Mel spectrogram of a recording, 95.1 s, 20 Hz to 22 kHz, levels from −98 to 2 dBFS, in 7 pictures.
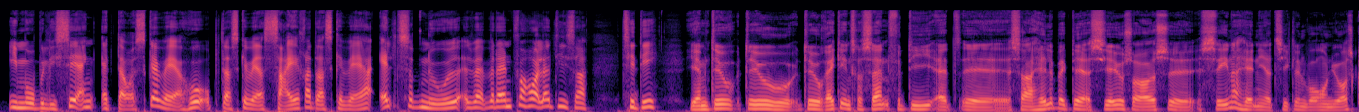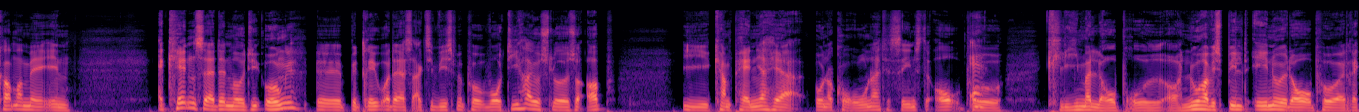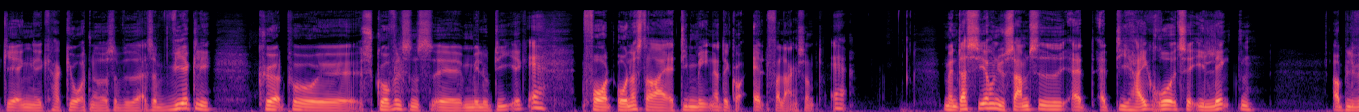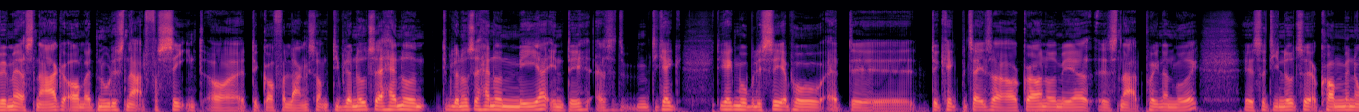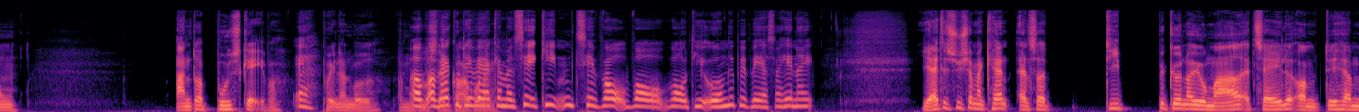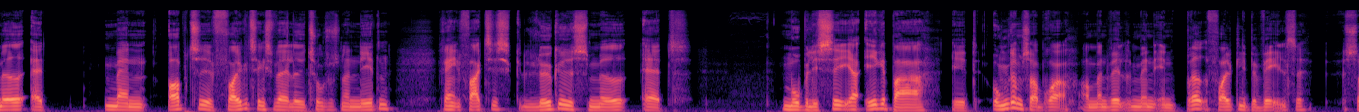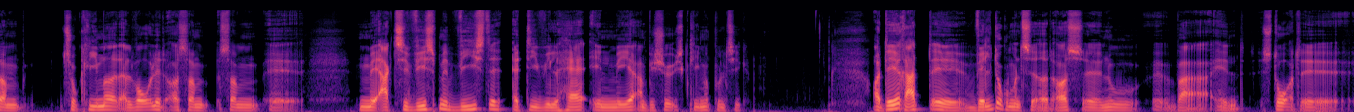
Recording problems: none

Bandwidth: 14.5 kHz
